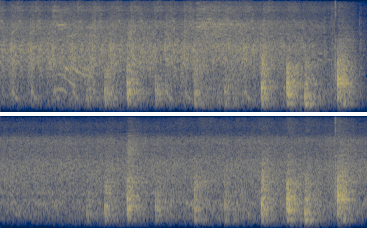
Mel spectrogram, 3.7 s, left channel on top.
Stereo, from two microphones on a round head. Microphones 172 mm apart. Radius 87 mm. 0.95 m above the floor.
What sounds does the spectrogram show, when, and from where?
0.9 s running footsteps: 15° right (ahead or behind), 5 m; by 3.6 s 5° right (ahead or behind), 2.5 m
